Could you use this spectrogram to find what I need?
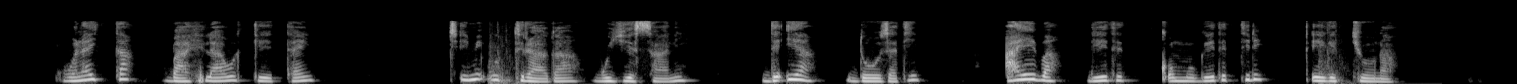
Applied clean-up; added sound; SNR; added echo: neural separator model SepFormer DNS4.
